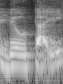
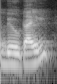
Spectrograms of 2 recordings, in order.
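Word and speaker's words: butyl: चलिए आगे आइए, देखो कभी मैं ब्यूटिल बोल देता हूं या ब्यूटाइल, देखो प्रोनाउंसिएशन है, मुझे लगता है कि मेरे हिसाब से तो ब्यूटिल ही सही है, ठीक है, क्योंकि आई लगने के बाद ई आना चाहिए, बट ठीक है ना,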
